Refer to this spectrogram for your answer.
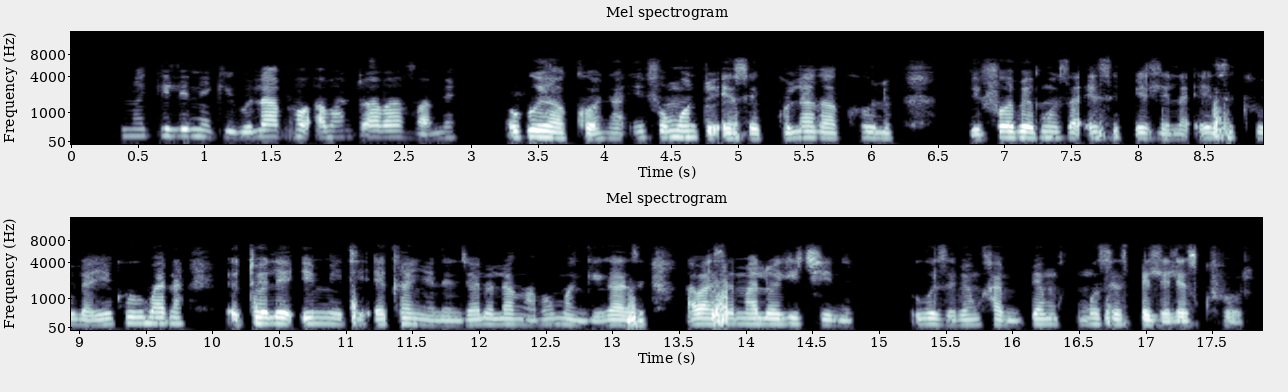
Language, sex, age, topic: North Ndebele, male, 18-24, health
